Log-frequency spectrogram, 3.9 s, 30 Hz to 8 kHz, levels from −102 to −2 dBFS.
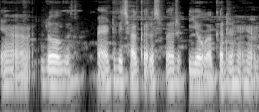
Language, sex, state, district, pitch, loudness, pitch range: Magahi, male, Bihar, Gaya, 125 Hz, -17 LUFS, 115-130 Hz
